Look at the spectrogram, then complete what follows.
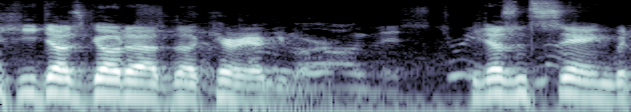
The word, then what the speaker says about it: karaoke: you know I prefer which is technically the correct pronunciation of karaoke as far as it's not fine we say karaoke I say it that way but karaoke is the Japanese name and actually he does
